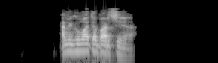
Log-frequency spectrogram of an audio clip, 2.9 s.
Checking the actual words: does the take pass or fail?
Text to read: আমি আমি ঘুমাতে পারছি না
fail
